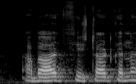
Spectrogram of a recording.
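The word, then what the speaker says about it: schist: एस सी एस सी आई एस टी करके spelling होती है। सिस्ट स्पेलिंग चेक कर लेना आप। सिस्ट बोलते हैं इसको।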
